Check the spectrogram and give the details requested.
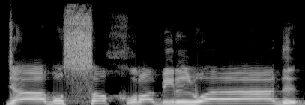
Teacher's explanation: خا میں قلقلہ کر دیتے ہیں، قلقلہ نہیں کرنا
